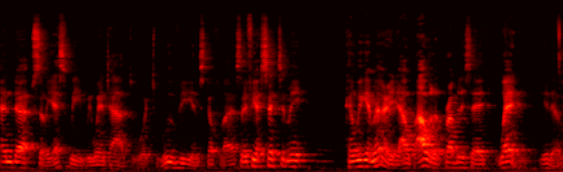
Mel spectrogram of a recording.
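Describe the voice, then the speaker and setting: A man's medium-pitched voice at a fairly quick pace, with very wide pitch swings, audible room echo and noticeable background noise. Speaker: relationship talk show co-host. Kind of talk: live casual discussion. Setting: studio. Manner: halting, stuttering.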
